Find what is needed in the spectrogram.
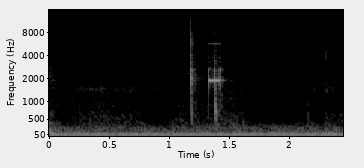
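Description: A sharp click and then a short electronic beep about a second in, from a Spektrum NX10 radio transmitter as its scroll-wheel press confirms a menu selection.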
